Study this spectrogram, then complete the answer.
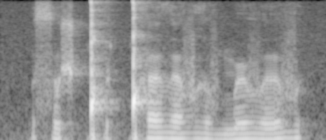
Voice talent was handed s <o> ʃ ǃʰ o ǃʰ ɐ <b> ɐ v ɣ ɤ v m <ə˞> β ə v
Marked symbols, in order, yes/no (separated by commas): yes, no, yes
